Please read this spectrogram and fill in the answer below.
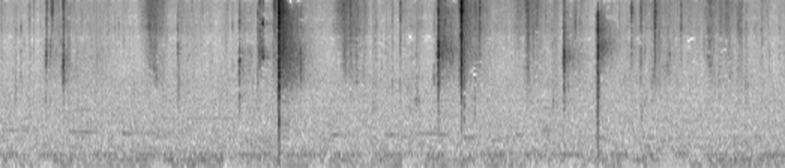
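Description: Pink slime being squeezed and stretched by hand, giving sticky crackles and several sharp pops; the loudest pop comes about two seconds in.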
